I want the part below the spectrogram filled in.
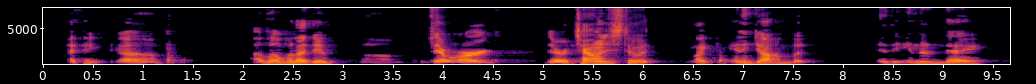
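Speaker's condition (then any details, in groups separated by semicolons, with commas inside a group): Cerebral palsy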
